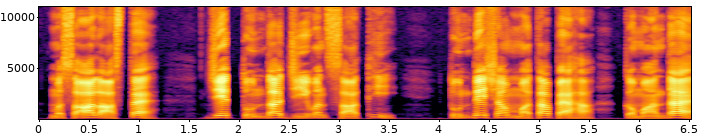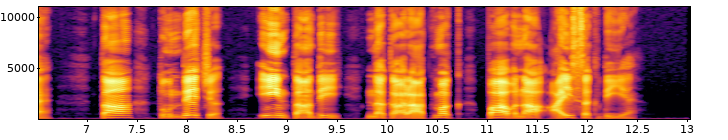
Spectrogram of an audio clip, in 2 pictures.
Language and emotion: Dogri, neutral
